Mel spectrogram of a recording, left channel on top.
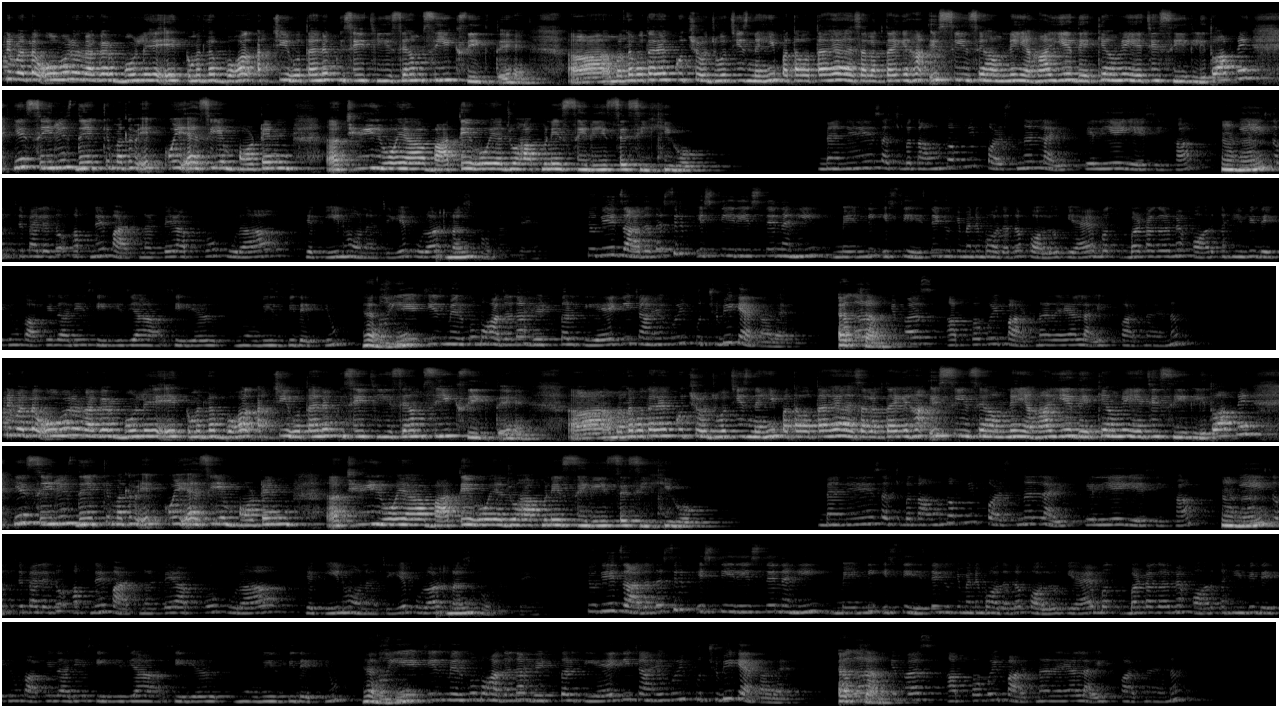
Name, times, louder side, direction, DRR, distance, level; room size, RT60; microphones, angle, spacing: voice 1, 0.0-19.7 25.0-25.4 30.0-30.2 41.9-42.4 46.7-47.1, left 2 dB, 25° left, 3 dB, 1.9 m, -26 dB
voice 2, 6.1-6.4 9.2-9.5 20.9-24.7 25.1-28.3 28.6-30.9 31.4-41.7 42.1-46.2 46.7-50.2, left 1 dB, 5° right, 0 dB, 1.4 m, -40 dB
13.0 x 5.0 x 7.8 m, 0.75 s
head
